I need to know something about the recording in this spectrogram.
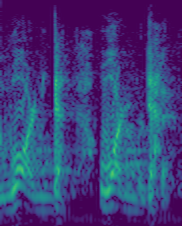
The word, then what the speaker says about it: Ward: me yeah you see I pronounced my name w-a-r-d w-a-r-d word yes I am addiction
